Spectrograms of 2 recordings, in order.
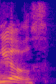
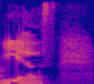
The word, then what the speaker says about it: Eos: I know that you call it is it EOS? How do you say it? EOS, yeah, EOS.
